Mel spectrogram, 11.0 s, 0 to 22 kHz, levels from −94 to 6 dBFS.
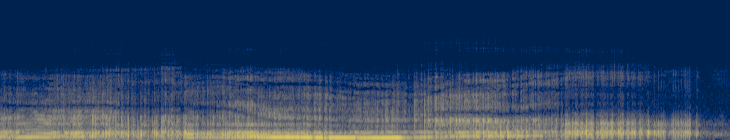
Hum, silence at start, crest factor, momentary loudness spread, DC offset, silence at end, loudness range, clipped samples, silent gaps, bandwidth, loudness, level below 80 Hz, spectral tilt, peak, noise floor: none; 0 s; 14 dB; 13 LU; under 0.1%; 0.45 s; 8 LU; under 0.1%; none; 2.5 kHz; -20 LUFS; -24 dBFS; -14 dB/octave; -4 dBFS; -44 dBFS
